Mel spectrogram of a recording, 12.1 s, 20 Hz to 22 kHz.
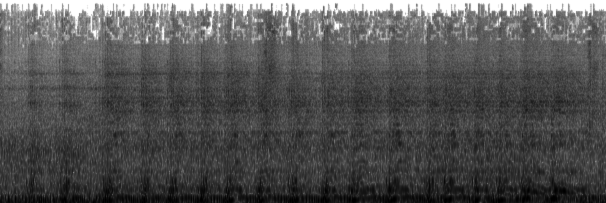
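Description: A 2026 KTM RC 160 motorcycle exhaust rumbles loud and close, with a throbbing idle broken by repeated throttle blips and revs over roughly twelve seconds, with no talk.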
